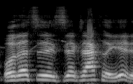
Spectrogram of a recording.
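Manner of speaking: ordinary talk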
